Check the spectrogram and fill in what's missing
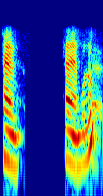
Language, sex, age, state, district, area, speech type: Bengali, female, 30-45, West Bengal, Darjeeling, urban, conversation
